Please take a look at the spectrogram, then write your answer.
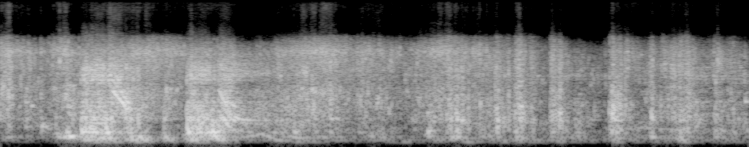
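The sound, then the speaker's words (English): Continuous sloshing and splashing as someone wades heavily through water carrying another person on their shoulder and climbs out, with uneven surges of churning water over several seconds. “Lay over on my shoulder and I'll carry you out of the water.”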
